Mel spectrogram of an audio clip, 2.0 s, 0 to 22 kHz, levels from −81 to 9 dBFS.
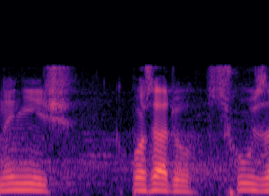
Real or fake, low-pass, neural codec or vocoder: real; 5.4 kHz; none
